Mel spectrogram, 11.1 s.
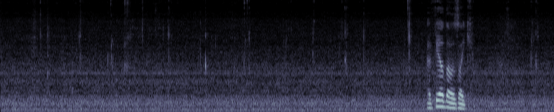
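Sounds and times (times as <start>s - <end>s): low background hum: 0.0s - 11.0s
person chewing potato chips: 0.5s - 7.4s, 10.5s - 11.0s.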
